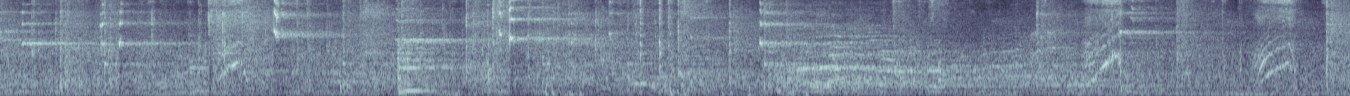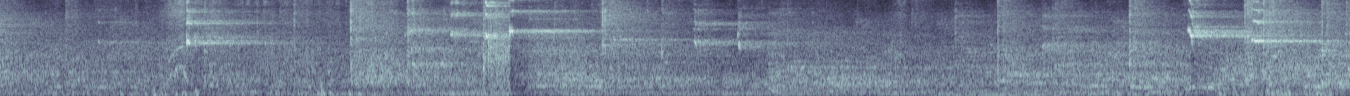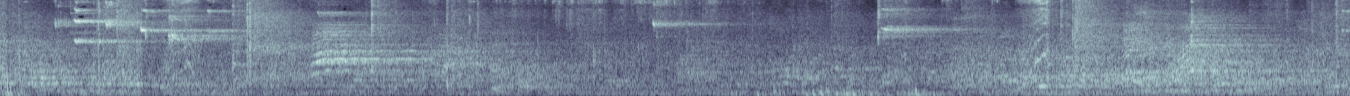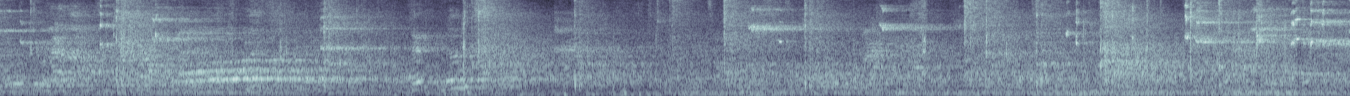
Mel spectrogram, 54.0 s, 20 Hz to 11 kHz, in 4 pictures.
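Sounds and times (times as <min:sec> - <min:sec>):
shoes squeaking on court: 0:00.0 - 0:08.2, 0:10.3 - 0:21.2, 0:25.4 - 0:29.7, 0:32.9 - 0:34.4, 0:35.7 - 0:38.0, 0:40.2 - 0:42.4, 0:46.0 - 0:54.0
racket hitting shuttlecock: 0:03.4 - 0:05.6.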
